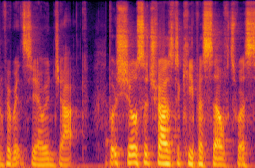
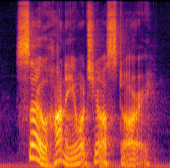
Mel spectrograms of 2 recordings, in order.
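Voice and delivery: poor put-on old grand-dame diva voice; 2 semitones higher than usual. Retelling a character coming up behind a girl dressed as a boy, bad Kathy Bates impression. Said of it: "I've only got one old diva voice".

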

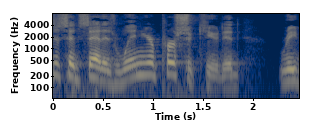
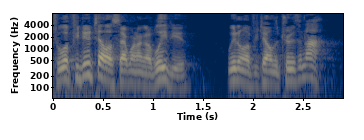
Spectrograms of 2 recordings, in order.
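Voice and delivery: put-on indifferent voice, much faster; 3 semitones lower than usual. Preacher acts out a response to god's word, imitating an indifferent voice. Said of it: "Then there was a voice of indifference".

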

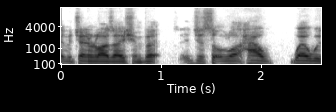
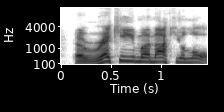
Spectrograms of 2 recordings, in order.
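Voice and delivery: put-on American accent, higher pitch; 8 semitones higher than usual. Showing how to say the product name, American accent. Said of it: "but the American accent".

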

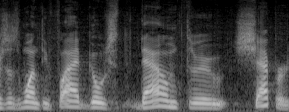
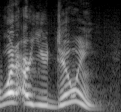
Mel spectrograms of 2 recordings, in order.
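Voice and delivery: rough, coarse-mannered voice, pitched up; 7 semitones higher, 5 dB louder than usual. Retelling a tour guide confronting a shepherd: imitating a coarse tone. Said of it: "in a very coarse kind of way".

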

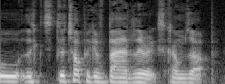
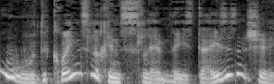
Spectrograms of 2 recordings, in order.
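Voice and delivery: camp, swooping, sing-song voice. Reading out a clue, the speaker says it in a camp voice. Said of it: "I said that in a camp voice".

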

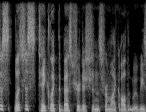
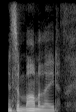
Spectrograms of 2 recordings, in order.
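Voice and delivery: terrible put-on British accent. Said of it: "terrible accents".

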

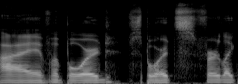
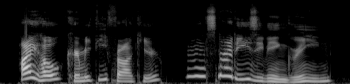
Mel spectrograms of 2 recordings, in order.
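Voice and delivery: put-on puppet frog voice, much higher pitched; 10 semitones higher, 4 dB louder than usual. Surprising people who haven't heard you do it before, give it a shot: Kermit the Frog voice. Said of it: "I can do a pretty good Kermit".

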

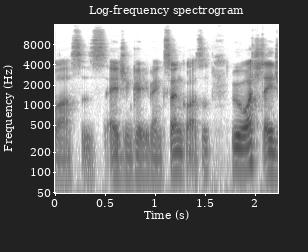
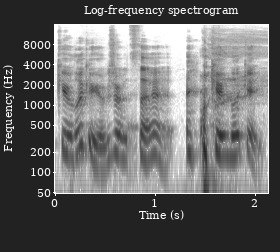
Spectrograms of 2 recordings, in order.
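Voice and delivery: very high, very loud, shrill mock voice; 11 semitones higher, 9 dB louder than usual. Teasing the other speaker by imitating him: imitating the other speaker. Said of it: "It's a really good impression of me".

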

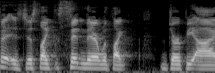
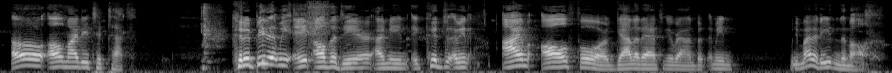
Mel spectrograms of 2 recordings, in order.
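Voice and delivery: goblin character voice. In a role-playing game, addressing the almighty tic tac, in a goblin bard voice. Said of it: "the Goblin Bard slash Rogue".

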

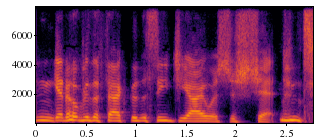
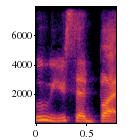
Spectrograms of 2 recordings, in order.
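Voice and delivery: put-on snickering kid voice. Describing a silly moment in a movie: imitating a little kid's chuckle voice. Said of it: "little chuckle voice when somebody, like, a little kid goes".

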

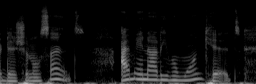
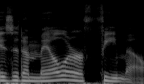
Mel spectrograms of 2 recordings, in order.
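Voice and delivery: disapproving tone with a negative edge; 4 dB quieter than usual. Acting out how he asks a question: mock-disapproving negative tone. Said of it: "in a negative tone, it's just his tone ... And he'll say it like that".

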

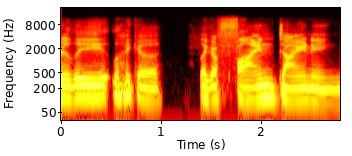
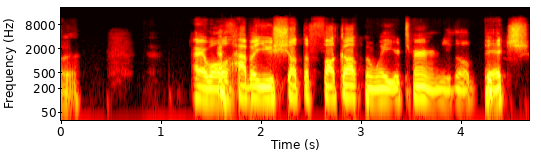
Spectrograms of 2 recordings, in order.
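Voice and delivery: mock angry outburst. Snapping at someone who started answering out of turn: mock angry outburst. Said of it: "He's angry".

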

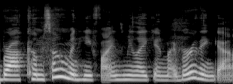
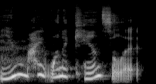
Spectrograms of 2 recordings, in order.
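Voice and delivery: high, offhand, mock-casual tone. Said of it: "so, um, casual".

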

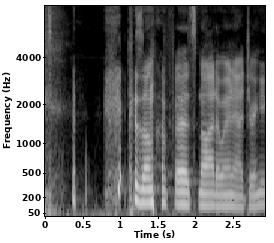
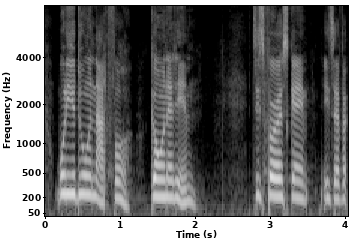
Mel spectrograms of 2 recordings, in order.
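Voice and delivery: pitched-up, high, loud, put-on Jamaican accent; 10 semitones higher, 6 dB louder than usual. Retelling how a teacher scolded a team mum: imitating a teacher in a Jamaican-sounding accent. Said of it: "sounding Jamaican now".

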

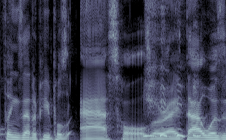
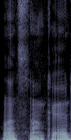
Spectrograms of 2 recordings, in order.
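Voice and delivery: mock muttering under breath, quiet, quieter; 8 dB quieter than usual. Imitating a doctor examining a naked patient: muttering under his breath. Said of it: "the doctor under his breath go".

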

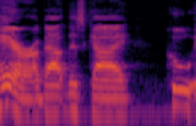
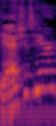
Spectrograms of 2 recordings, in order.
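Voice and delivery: high, soft, sincere and surprised tone. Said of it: "I think he was really asking me".

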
